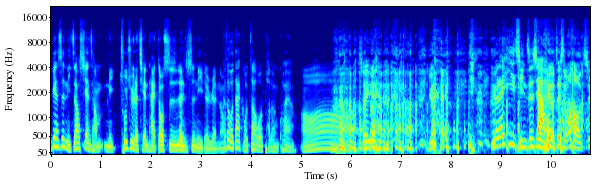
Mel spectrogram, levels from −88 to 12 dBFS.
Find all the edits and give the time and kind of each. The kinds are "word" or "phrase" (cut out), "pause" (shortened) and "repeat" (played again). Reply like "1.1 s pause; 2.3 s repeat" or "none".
1.3 s pause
